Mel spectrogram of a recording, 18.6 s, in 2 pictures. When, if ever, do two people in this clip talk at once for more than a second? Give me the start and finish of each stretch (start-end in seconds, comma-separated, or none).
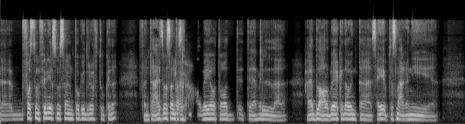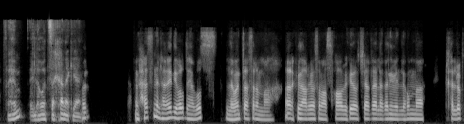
none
